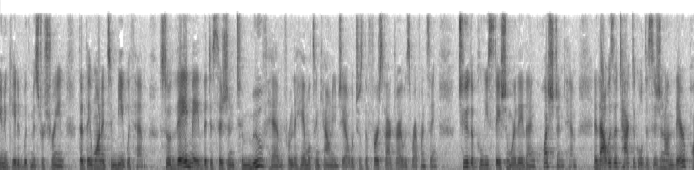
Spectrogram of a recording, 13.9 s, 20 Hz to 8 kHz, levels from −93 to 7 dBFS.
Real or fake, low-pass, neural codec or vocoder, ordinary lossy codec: real; 7.2 kHz; none; MP3, 64 kbps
